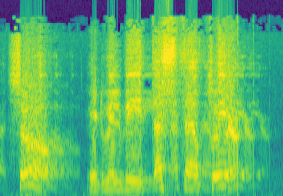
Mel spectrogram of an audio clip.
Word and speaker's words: تستطيع: Line number 3 has تستطيع عليه ta and ta. They are to be pronounced with same makhraj. So it will be تستطيع. تستطيع.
